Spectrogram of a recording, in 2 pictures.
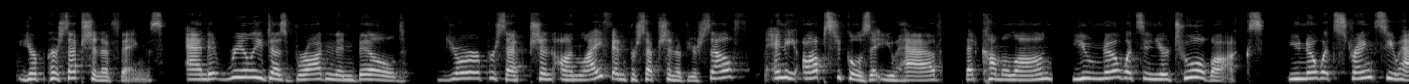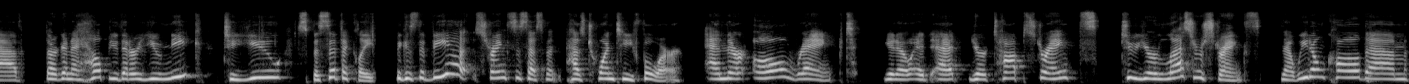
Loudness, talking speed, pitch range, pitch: -20 LUFS, 165 wpm, 225-295 Hz, 255 Hz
